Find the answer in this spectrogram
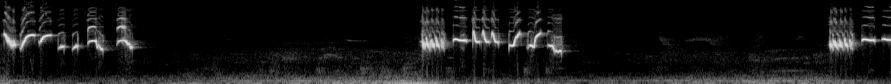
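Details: Orange-headed thrush song played as a lure to make males respond. Three bursts of varied slurred whistles and chirps are separated by pauses of about three seconds, with the last burst cut short.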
